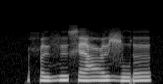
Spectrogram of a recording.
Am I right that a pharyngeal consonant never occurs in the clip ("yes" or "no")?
no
